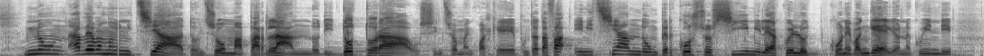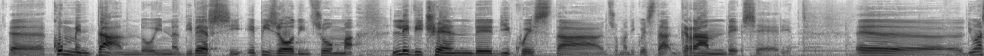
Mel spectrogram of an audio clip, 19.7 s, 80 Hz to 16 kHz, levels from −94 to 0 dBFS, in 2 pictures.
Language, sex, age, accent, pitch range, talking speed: Italian, male, 30-49, native, 120-155 Hz, 120 wpm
